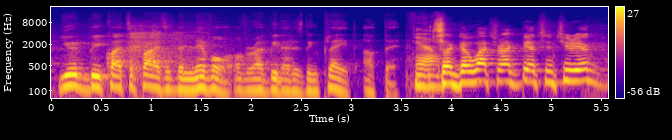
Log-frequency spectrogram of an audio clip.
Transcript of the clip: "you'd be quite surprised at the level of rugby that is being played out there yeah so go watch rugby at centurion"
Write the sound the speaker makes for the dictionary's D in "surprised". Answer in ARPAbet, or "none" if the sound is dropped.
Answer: D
